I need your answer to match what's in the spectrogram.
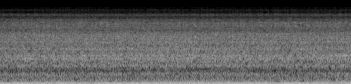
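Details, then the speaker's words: Cold start on a 1987 Mazda B2200 two-wheel-drive 5-speed truck after carburetor work: engine starts then dies, idles low and loping with an irregular heavy rumble; fast idle not engaging, cause unconfirmed. "okay well it started but it died"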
